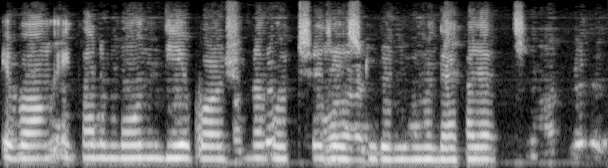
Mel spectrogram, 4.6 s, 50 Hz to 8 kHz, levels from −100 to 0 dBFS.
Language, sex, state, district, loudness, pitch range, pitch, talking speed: Bengali, female, West Bengal, North 24 Parganas, -16 LUFS, 210-230 Hz, 225 Hz, 145 wpm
